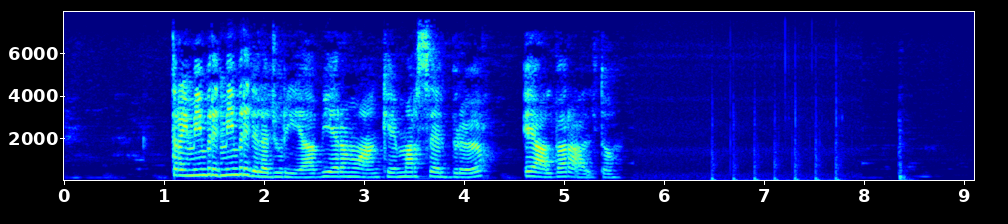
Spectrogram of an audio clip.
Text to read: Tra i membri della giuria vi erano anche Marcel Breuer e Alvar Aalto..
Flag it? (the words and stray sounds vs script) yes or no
yes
